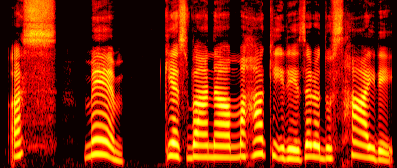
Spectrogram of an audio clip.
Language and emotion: Manipuri, disgusted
